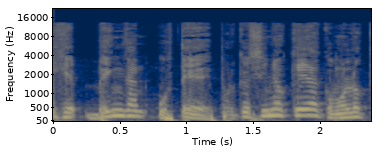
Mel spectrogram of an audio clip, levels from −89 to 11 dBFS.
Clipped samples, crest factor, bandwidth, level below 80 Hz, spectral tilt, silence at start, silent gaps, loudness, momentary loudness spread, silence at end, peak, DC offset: under 0.1%; 10 dB; 13.5 kHz; -38 dBFS; -6 dB/octave; 0 s; none; -24 LUFS; 3 LU; 0.05 s; -12 dBFS; under 0.1%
